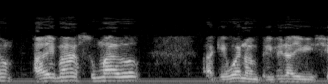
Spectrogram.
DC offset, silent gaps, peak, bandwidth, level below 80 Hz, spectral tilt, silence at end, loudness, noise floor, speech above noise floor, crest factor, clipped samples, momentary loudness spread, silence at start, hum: under 0.1%; none; -2 dBFS; 10 kHz; -50 dBFS; -5 dB/octave; 0 s; -18 LUFS; -41 dBFS; 22 dB; 18 dB; under 0.1%; 9 LU; 0 s; 50 Hz at -45 dBFS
